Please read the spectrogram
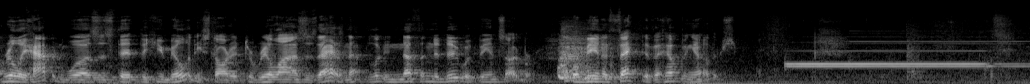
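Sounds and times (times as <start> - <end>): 
speech: 0.0 - 7.4
phone emergency alert tone: 7.8 - 10.2.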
